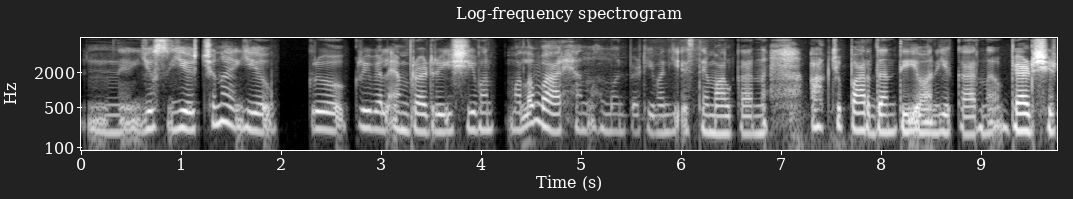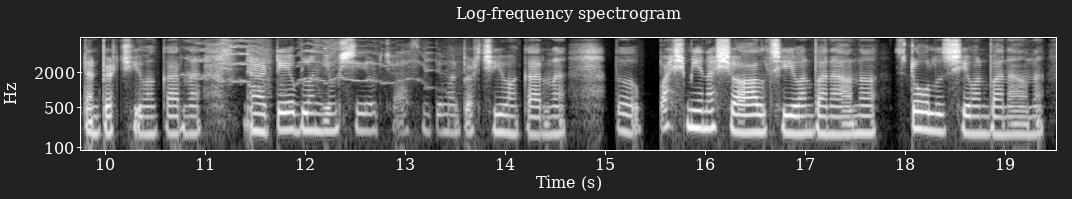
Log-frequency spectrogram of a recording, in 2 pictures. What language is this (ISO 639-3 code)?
kas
